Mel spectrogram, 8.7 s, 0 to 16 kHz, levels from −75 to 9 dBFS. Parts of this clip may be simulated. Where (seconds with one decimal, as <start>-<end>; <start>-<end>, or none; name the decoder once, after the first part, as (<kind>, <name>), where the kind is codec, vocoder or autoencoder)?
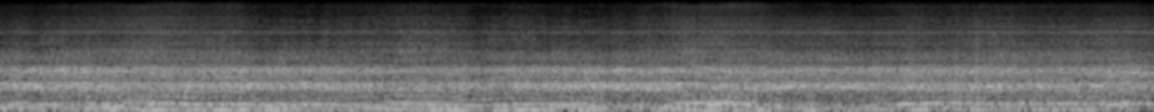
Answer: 0.0-1.2 (autoencoder, DAC-VAE); 4.5-6.8; 8.1-8.7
